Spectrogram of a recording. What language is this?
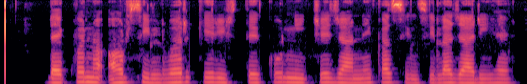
Urdu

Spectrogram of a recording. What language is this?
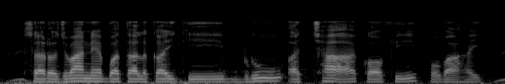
Magahi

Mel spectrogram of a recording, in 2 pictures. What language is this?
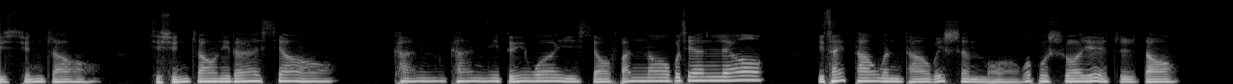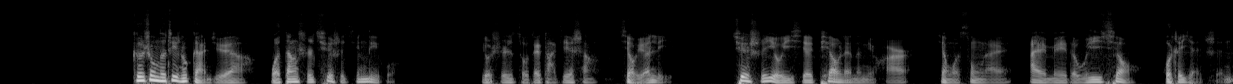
Chinese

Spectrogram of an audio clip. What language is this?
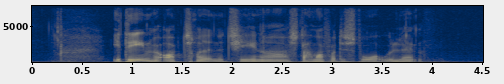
Danish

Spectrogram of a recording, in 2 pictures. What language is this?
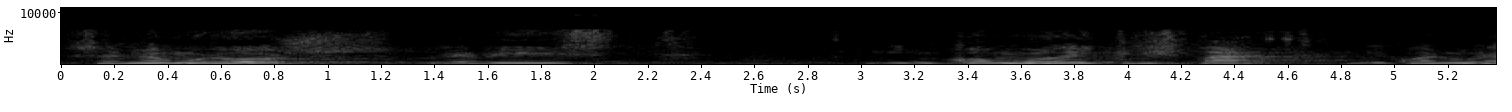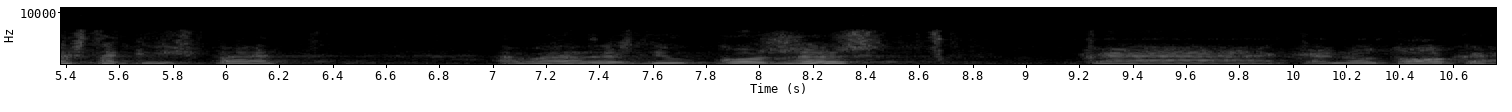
Catalan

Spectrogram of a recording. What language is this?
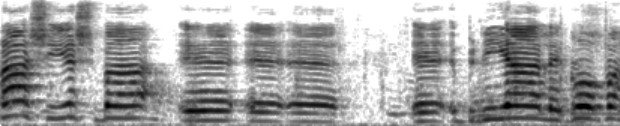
Hebrew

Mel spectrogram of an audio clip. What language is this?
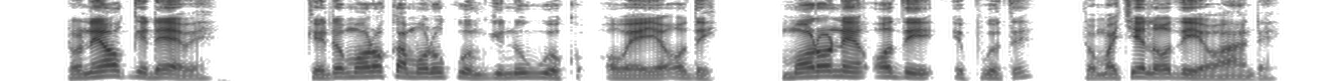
Luo (Kenya and Tanzania)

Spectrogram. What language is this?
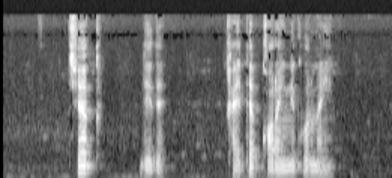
Uzbek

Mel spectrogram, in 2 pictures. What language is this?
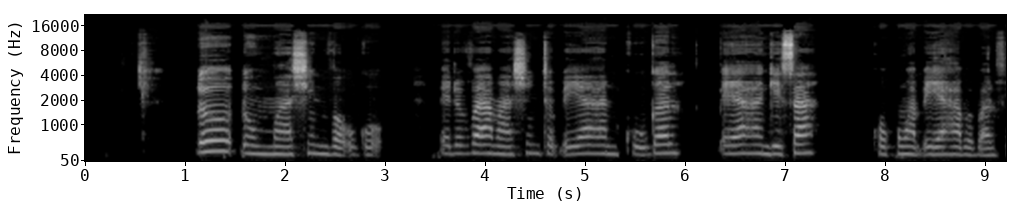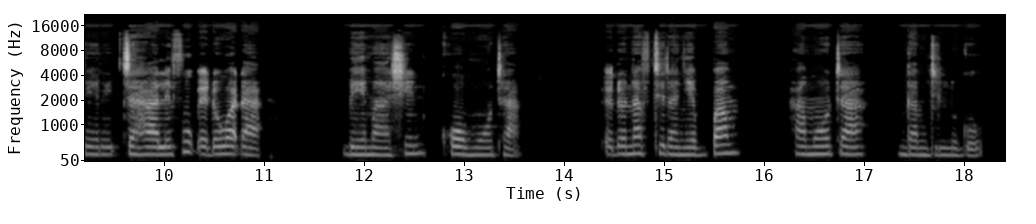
Fula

